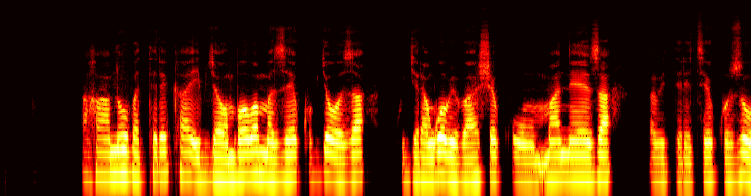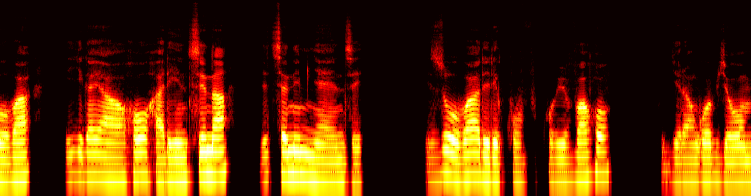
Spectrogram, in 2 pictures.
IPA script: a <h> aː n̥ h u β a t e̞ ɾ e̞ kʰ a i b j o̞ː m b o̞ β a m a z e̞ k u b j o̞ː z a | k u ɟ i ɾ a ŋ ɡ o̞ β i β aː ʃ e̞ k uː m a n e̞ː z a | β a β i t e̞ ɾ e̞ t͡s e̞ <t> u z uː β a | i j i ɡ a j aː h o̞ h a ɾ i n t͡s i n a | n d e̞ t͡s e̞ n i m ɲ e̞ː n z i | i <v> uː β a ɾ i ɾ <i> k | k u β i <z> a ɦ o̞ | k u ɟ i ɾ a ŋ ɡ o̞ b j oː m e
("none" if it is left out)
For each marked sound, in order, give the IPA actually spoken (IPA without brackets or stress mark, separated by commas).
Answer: h, k, z, i, v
